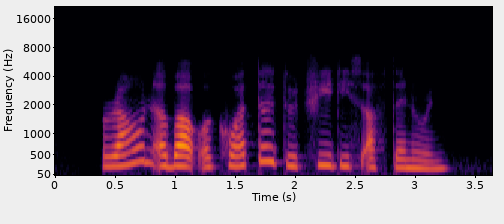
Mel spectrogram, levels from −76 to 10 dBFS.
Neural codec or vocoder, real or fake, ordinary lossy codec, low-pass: codec, 16 kHz, 0.3 kbps, FocalCodec; fake; MP3, 48 kbps; 7.2 kHz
